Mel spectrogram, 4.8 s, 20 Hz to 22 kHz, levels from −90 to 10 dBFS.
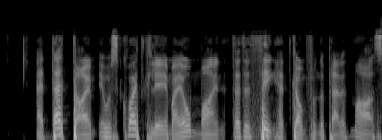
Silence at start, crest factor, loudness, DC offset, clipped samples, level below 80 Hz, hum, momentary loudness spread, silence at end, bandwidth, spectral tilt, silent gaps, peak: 0.45 s; 26 dB; -31 LUFS; under 0.1%; under 0.1%; -54 dBFS; none; 9 LU; 0 s; 9.4 kHz; -4.5 dB/octave; none; -6 dBFS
